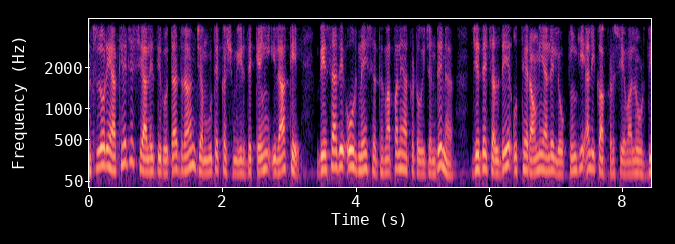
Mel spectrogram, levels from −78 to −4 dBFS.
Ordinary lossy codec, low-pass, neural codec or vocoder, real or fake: Opus, 32 kbps; 3.6 kHz; codec, 16 kHz, 2 kbps, FunCodec, trained on Chinese and English, 25 frames a second; fake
